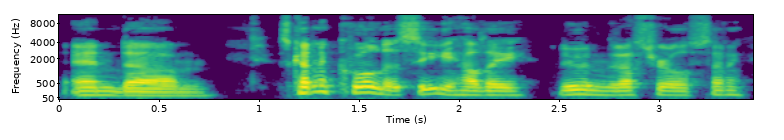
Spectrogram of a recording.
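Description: A man co-hosting a podcast, bantering casually in slangy, goofy and excitable storytelling. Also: mid-range voice, brisk, creaky. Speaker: podcast co-host.

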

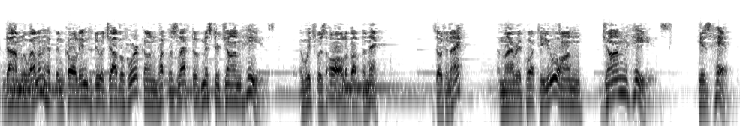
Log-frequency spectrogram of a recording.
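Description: A macabre crime storyteller on old-time radio. He is low-voiced, wry and deliberate, savouring each detail in deadpan. The recording is muffled, with music behind. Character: droll, macabre male crime connoisseur and storyteller. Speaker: host and narrator.

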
